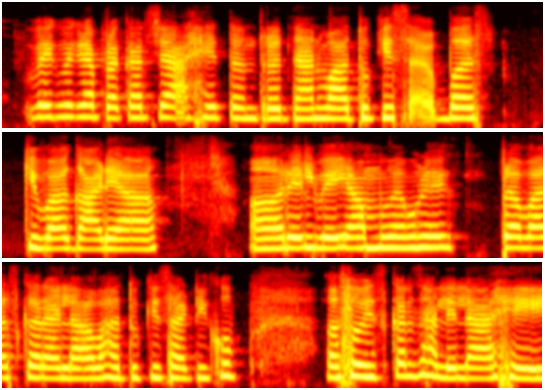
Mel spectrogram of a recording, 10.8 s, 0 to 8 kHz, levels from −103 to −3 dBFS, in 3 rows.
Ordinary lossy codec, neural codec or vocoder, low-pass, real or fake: none; vocoder, 44.1 kHz, 80 mel bands, Vocos; 7.2 kHz; fake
